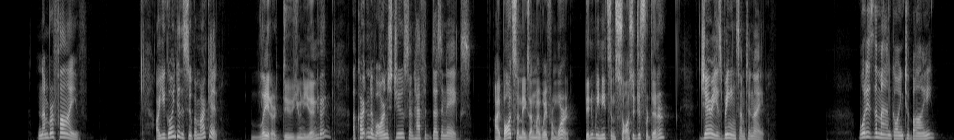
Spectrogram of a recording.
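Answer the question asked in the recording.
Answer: A carton of orange juice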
